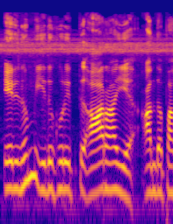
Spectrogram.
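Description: Speech: a news narrator's voice talking in Tamil, with a steady high-pitched whine underneath it.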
